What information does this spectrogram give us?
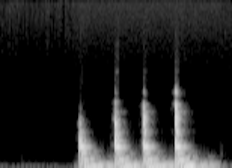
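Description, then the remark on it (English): Four solid knocks on a wooden dojo door, evenly spaced, each a dull thud with a short ring, with no voices. “Zoe called out, knocking on the Valley Town Dojo door”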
